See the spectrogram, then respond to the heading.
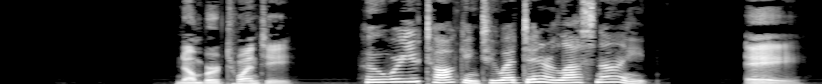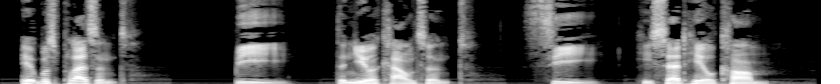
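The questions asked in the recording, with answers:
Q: Who were you talking to at dinner last night?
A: B: The new accountant.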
